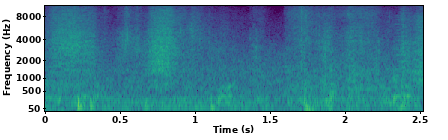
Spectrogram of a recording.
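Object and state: Nothing is struck.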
